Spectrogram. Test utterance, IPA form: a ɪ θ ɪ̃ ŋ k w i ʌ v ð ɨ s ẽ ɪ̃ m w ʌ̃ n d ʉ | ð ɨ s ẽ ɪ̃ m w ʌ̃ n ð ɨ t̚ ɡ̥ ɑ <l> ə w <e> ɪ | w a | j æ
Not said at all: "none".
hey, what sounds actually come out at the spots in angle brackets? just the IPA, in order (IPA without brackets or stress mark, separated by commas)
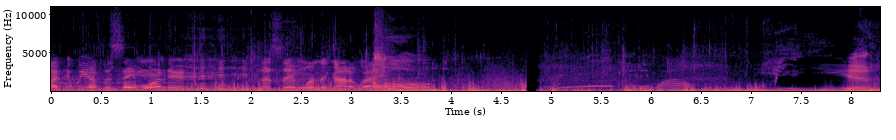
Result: ɾ, e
